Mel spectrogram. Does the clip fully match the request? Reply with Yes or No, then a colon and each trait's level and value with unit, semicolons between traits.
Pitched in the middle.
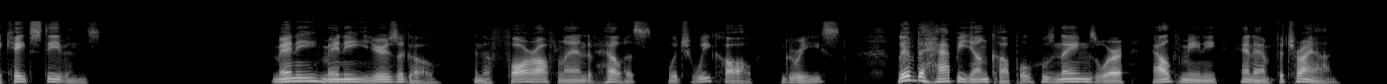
No: low, 110 Hz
